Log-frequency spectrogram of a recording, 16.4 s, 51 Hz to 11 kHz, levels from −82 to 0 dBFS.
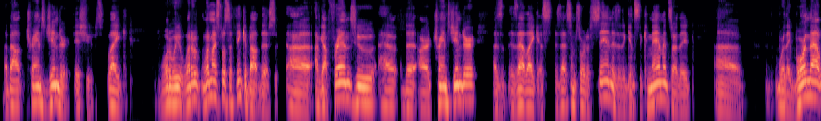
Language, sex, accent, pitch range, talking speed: English, male, American, 105-130 Hz, 180 wpm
